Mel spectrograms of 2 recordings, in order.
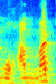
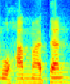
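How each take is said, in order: First: The name ends bare, without '-an'. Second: The name ends with '-an'. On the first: "dibaca Muhammad juga boleh" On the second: "dibaca Muhammadan boleh"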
